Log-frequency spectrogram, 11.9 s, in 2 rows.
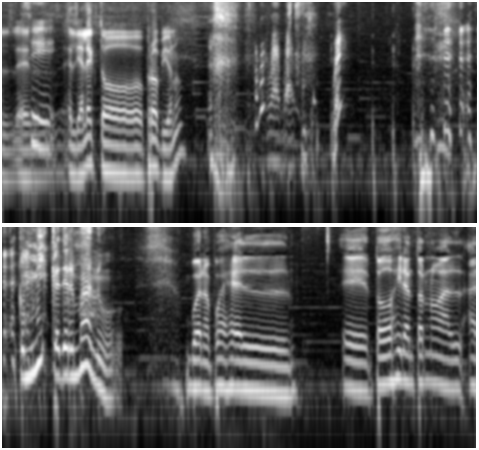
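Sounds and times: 
speech: 0:00.0 - 0:04.3, 0:05.4 - 0:07.5, 0:08.2 - 0:11.8
laughter: 0:02.6 - 0:06.4
dog barking: 0:03.2 - 0:04.4.

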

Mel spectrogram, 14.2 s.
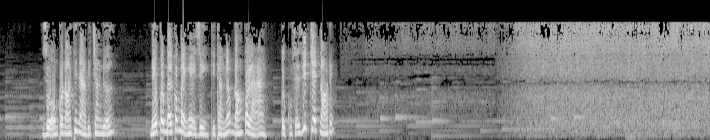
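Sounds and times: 
speech: 0:00.8 - 0:02.4, 0:03.0 - 0:06.8
heavy rain: 0:10.1 - 0:14.2.

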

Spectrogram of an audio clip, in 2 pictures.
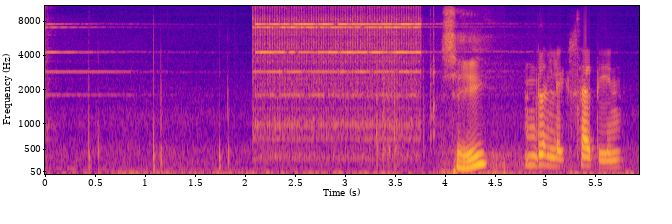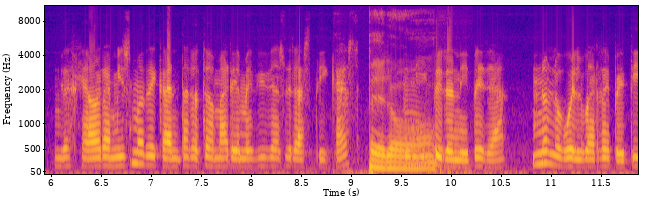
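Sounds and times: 
telephone ringing: 0:00.0 - 0:04.1
speech: 0:04.0 - 0:11.8.

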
